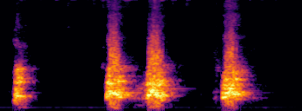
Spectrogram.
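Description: A dog barks four times in an uneven rhythm, loud, mid-pitched woofs, with a short gap after the first and the last three coming closer together. No one speaks.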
